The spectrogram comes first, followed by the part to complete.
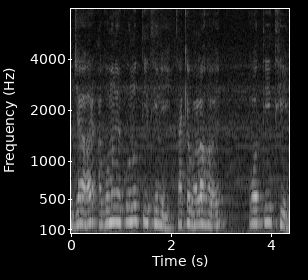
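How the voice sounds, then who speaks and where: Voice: medium pitch, fairly even intonation, measured pace, warm tone, a little hiss or hum. A tutor from Bangladesh steadily reading exam questions aloud and announcing each answer in turn.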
